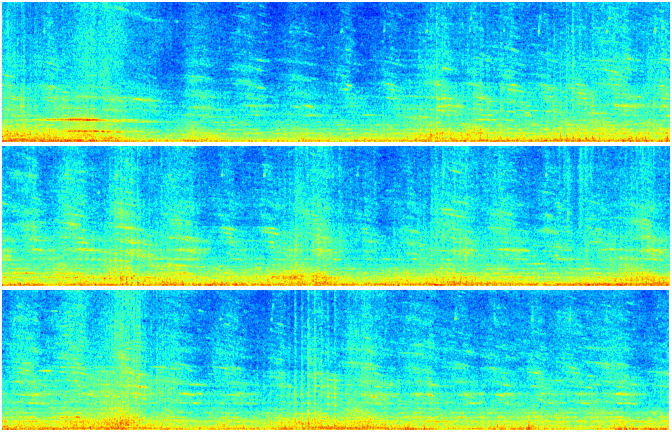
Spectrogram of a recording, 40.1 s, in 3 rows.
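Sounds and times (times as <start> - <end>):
freight train wheels rumbling: 0.0 - 40.0.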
